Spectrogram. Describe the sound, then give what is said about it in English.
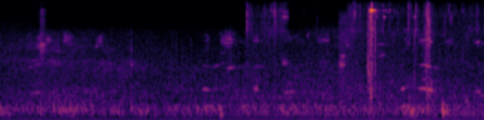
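Keys jangle in a few quick metallic bursts, the loudest near the end, over a low rumble of what sounds like a car interior with faint background voices. “I left my keys in the car.”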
